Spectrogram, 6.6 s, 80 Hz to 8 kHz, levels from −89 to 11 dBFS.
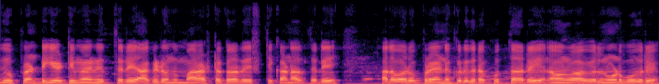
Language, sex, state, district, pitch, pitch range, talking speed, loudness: Kannada, male, Karnataka, Bijapur, 135 Hz, 125-145 Hz, 175 wpm, -15 LUFS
